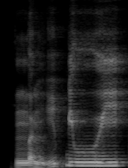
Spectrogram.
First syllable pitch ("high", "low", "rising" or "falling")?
low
